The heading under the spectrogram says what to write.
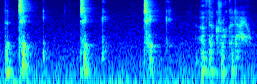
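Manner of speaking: fading to a whisper; building dread as the crocodile nears; hushed suspense. A narrator's reading. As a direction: let it creep in quietly.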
